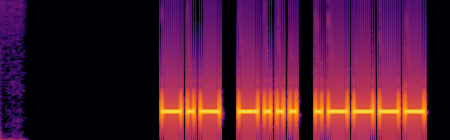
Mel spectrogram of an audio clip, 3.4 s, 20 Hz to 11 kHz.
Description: Morse code, heard as a keyed tone, about 25 wpm, 700 Hz. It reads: KB1
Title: USA Call Sign Prefixes - 25wpm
